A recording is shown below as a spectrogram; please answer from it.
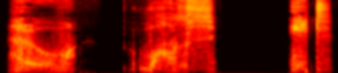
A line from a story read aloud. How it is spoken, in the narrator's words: Sirius ground out through his teeth, forgetting himself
